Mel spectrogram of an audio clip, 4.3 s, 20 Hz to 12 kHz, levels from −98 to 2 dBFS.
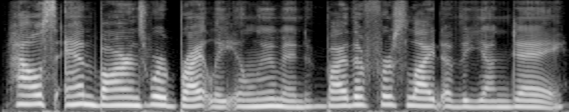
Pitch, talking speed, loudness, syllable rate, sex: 215 Hz, 195 wpm, -15 LUFS, 4.8 syllables/s, female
